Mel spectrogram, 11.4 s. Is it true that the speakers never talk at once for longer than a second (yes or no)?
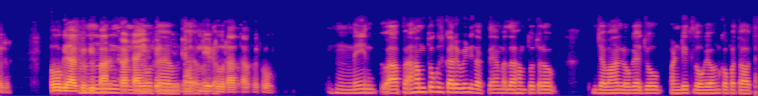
no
